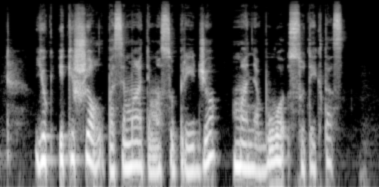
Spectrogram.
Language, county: Lithuanian, Panevėžys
